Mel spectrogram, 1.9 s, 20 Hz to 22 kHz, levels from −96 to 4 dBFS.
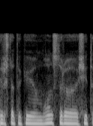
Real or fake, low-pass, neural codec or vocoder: real; 7.2 kHz; none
